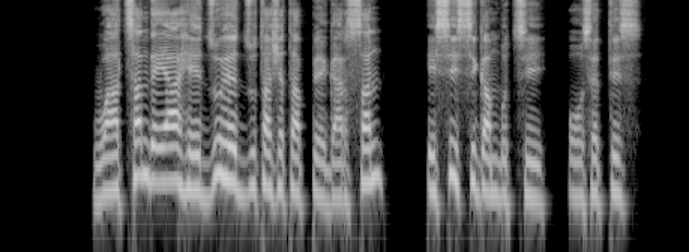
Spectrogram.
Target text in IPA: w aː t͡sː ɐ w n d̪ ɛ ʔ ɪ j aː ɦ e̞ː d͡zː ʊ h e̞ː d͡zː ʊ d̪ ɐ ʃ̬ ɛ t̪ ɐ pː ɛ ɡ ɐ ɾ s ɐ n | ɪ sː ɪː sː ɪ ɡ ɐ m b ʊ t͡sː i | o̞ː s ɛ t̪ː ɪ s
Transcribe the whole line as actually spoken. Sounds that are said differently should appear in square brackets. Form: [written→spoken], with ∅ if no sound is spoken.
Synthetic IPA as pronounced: w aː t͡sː ɐ [w→∅] n d̪ ɛ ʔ ɪ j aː ɦ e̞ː d͡zː ʊ h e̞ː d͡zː ʊ [d̪→t̪] ɐ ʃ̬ ɛ t̪ ɐ pː ɛ ɡ ɐ ɾ s ɐ n | ɪ sː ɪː sː ɪ ɡ ɐ m b ʊ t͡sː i | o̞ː s ɛ t̪ː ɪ s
